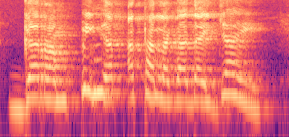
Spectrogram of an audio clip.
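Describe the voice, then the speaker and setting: Casting: actress as nosy Ilocano village wife, high-pitched, mocking and gossipy, comedy drama, echoing room. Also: female voice, expressive, normal speed, a bit bright. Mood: gleeful gossiping. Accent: Ilocano Filipino. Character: nosy, gleeful village gossip, a married woman. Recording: roomy, echoing audio.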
